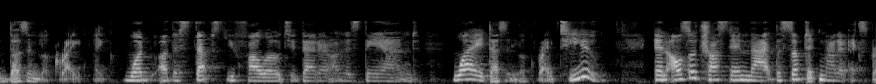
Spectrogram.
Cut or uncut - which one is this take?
cut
